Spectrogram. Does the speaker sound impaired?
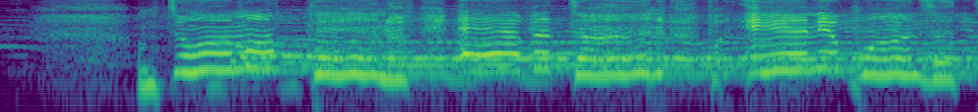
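No.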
